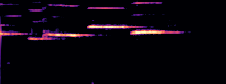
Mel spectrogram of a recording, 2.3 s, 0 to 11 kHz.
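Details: Young male canary, seven months old, in Garni, Armenia, recorded on 2 October 2014 in the afternoon: a short run of clear, pure whistled notes, first slightly dipping, then higher steady tones, lasting under two seconds against a quiet background.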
